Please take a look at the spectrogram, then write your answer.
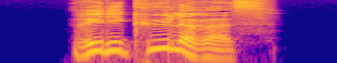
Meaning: strong/mixed nominative/accusative neuter singular comparative degree of ridikül
- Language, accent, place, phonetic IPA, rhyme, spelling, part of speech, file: German, Germany, Berlin, [ʁidiˈkyːləʁəs], -yːləʁəs, ridiküleres, adjective, De-ridiküleres.ogg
